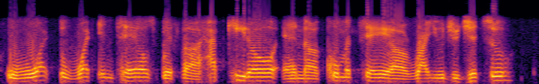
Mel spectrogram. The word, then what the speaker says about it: Kumite: Is it pronounced Kumite, Ryu Ju-Jitsu?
